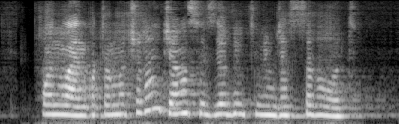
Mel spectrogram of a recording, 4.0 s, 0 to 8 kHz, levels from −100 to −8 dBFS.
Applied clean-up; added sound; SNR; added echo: neural separator model SepFormer DNS4.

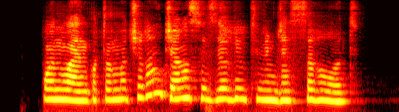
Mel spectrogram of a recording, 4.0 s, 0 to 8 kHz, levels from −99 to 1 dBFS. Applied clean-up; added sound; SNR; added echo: neural mask model DeepFilterNet 3.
